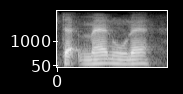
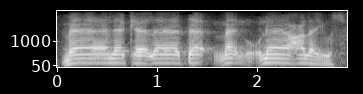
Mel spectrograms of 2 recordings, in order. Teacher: الثانيه ضم الشفتين دي يضم الشفتين من غير ما يطلع صوت · Shown in: second take · Term: اشمام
